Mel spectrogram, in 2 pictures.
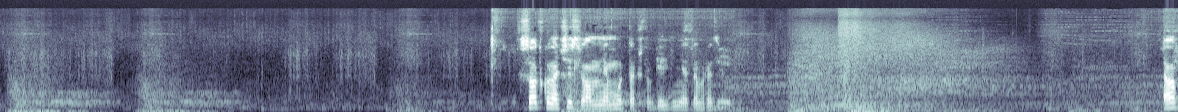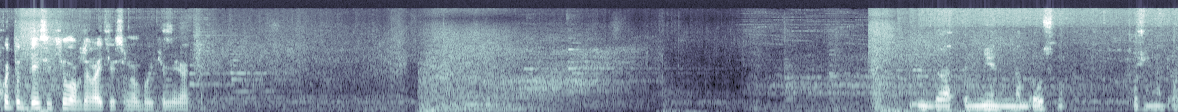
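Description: Magic spells whoosh and crackle in a game.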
